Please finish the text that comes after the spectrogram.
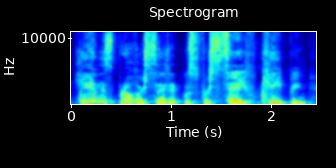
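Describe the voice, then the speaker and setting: Actress as high-voiced, earnest Irish peasant girl. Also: brisk, dark tone, close to an everyday voice. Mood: anxious, insistent. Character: earnest, wronged young Irish peasant woman. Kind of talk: period radio drama acting.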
